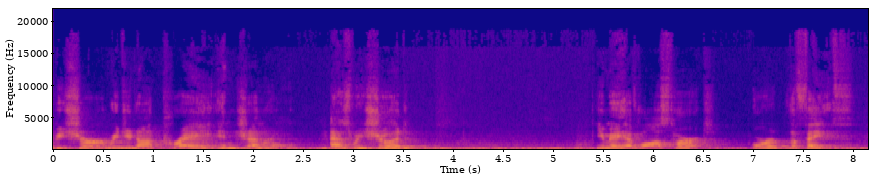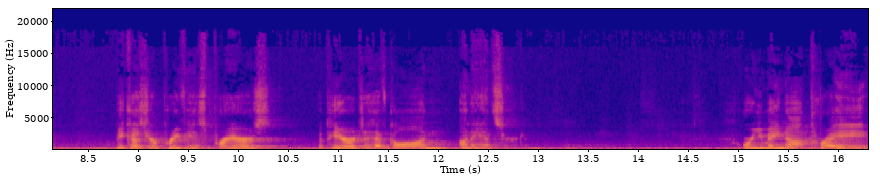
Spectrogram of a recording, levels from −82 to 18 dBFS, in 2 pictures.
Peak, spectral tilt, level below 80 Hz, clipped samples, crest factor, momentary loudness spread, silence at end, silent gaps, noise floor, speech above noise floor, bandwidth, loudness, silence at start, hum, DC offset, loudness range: -2 dBFS; -5.5 dB/octave; -52 dBFS; under 0.1%; 18 dB; 20 LU; 0 s; none; -39 dBFS; 21 dB; 19 kHz; -18 LUFS; 0 s; none; under 0.1%; 5 LU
